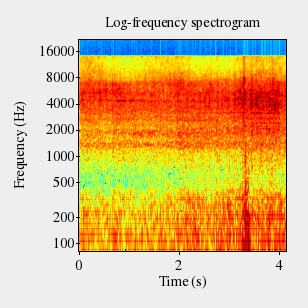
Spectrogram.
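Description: Vintage passenger coaches rolling past close by: a steady rumble of steel wheels on the rails, with two louder thumps about three seconds in and at the end.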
